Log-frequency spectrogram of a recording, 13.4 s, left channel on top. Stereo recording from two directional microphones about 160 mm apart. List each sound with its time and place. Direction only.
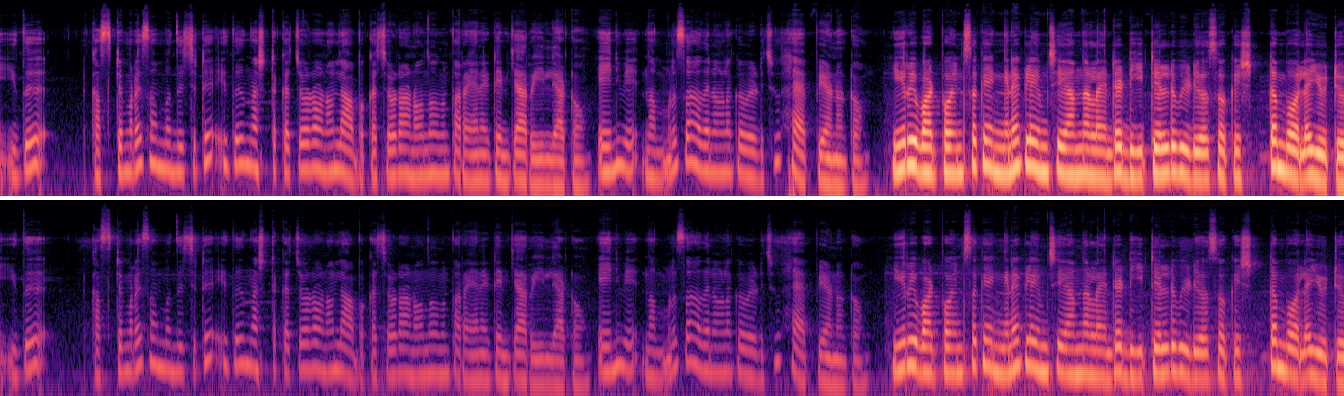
0.1 s a woman's voice: 25° left (ahead or behind)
